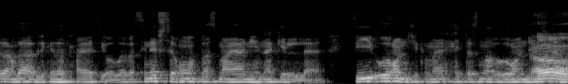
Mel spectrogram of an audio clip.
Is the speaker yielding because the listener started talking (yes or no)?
yes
